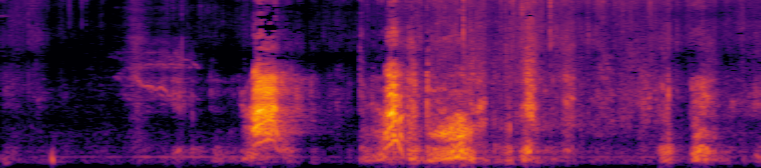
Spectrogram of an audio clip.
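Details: Galgos Ely, eight years old, and Carlotta running and playing together: two sharp, harsh barks about a second apart, then rough growly play noises and shorter yelps mixed with people's voices.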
